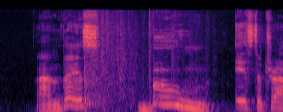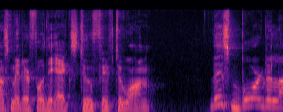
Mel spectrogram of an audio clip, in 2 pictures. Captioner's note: boom!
